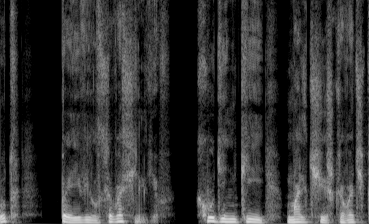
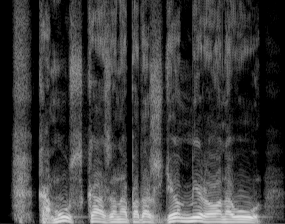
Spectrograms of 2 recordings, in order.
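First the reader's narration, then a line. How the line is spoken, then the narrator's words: Menacing repetition. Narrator (Russian): грозно повторил Лохматый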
